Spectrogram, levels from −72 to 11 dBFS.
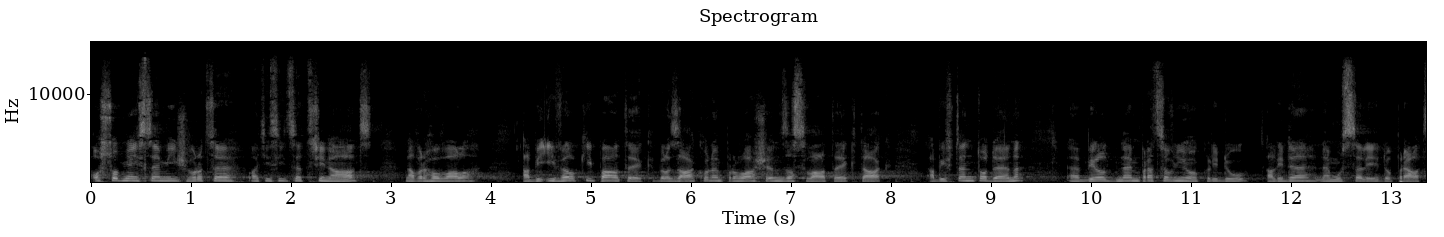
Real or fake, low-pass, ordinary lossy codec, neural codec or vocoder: real; 14.4 kHz; AAC, 48 kbps; none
